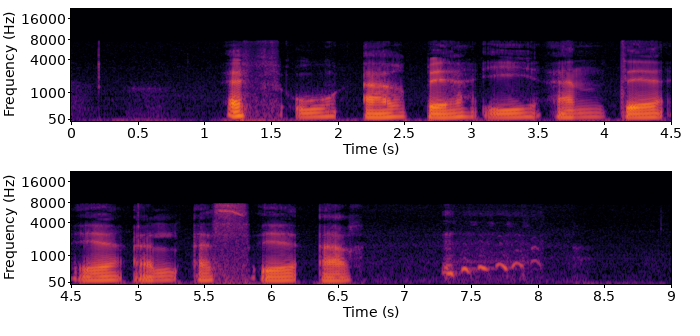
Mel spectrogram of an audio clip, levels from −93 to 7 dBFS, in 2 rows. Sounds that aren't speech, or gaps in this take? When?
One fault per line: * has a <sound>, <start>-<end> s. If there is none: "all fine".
* has a laugh, 7.3-8.1 s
